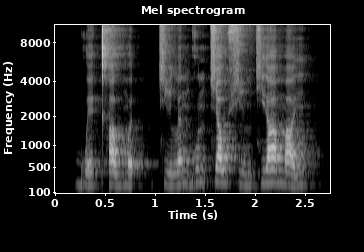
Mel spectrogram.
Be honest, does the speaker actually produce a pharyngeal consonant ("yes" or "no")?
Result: no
